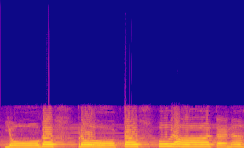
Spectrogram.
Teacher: ಎರಡು ವಿಸರ್ಗದ ಉಚ್ಚಾರಣೆ ಅರ್ಧ ಪ ರೀತಿ ಯಾಕಂದ್ರೆ ವಿಸರ್ಗದ ನಂತರದ ಶಬ್ದ ಪ ದಿಂದ ಶುರುವಾಗ್ತಾ ಇದೆ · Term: ಅರ್ಧ ಫ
